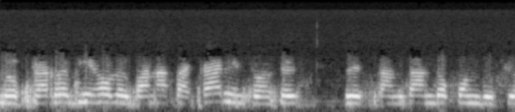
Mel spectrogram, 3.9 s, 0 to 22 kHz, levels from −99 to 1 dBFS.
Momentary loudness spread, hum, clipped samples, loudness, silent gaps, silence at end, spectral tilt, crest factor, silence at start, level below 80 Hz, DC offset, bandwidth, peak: 5 LU; none; under 0.1%; -16 LUFS; none; 0 s; -8 dB/octave; 14 dB; 0 s; -62 dBFS; under 0.1%; 3.4 kHz; -2 dBFS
